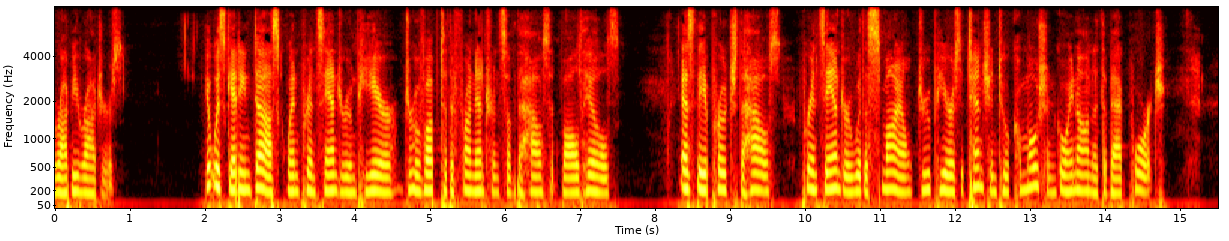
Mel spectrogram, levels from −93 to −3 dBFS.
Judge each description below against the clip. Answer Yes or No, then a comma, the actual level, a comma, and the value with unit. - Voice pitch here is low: No, high, 195 Hz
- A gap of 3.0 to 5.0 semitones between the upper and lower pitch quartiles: No, narrow, 2.5 semitones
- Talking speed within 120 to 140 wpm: No, average, 175 wpm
